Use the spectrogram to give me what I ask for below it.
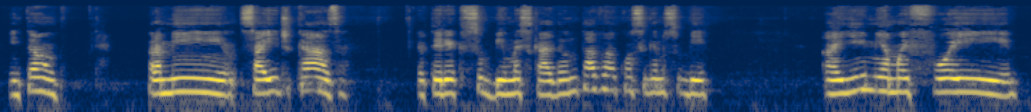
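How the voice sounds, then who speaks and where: Woman vlogging from her bedroom, warm low-key tone, keeps repeating herself as she tells it. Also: breathy edge. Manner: rambling, repetitive, emotional retelling. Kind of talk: personal testimony to camera. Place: bedroom at home.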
